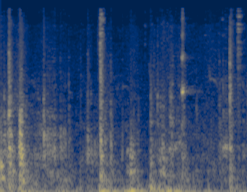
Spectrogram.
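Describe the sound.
A key works the lock of a baroque granary door, giving an irregular run of metallic clicks, scrapes and rattles. The sounds are moderately loud, with a few sharper clacks among them.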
